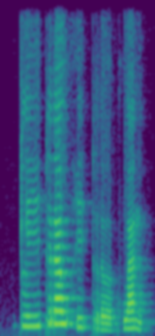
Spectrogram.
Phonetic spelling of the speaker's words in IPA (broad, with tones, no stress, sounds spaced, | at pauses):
k l iː˦˥ p r a˥˩ w h i˦˥ ʔ p r ɤː˨˩ kʰ w a˥˩ n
